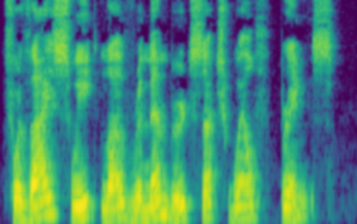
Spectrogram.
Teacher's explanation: you probably should stress such and sweet and wealth though they fall on the odd syllables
